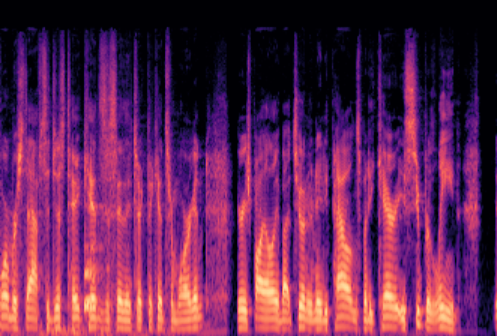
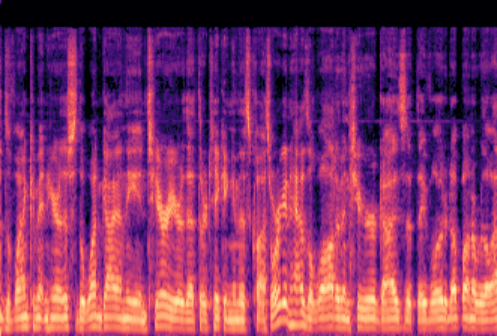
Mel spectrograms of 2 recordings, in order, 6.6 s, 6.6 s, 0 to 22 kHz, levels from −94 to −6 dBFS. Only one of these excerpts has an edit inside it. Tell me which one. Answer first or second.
first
